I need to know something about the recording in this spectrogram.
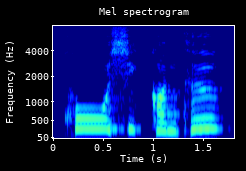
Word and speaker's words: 코시컨트: CS c x고 쓰시고 자이 친구를 뭐라고 읽으시면 되느냐면 코시컨트라고 읽으시면 됩니다습니까 얘는 코시컨트 아고 있는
